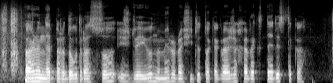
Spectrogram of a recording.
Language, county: Lithuanian, Šiauliai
